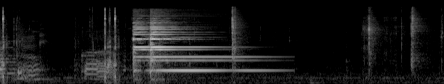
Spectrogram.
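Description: A bell-like chime sound effect about a second in, one struck ring of several tones fading away over about a second and a half, laid over an on-screen subscribe-button and notification-bell animation.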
